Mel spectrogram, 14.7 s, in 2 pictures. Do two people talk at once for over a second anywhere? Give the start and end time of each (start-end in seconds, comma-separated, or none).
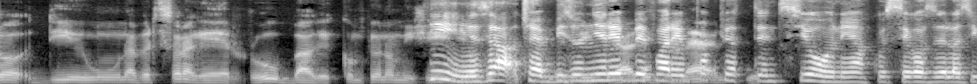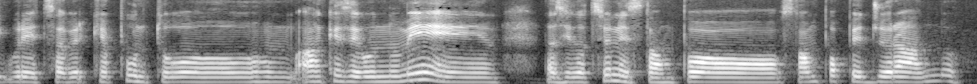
3.1-5.7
